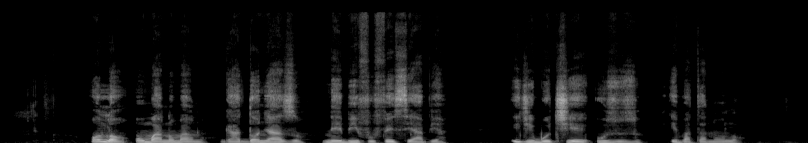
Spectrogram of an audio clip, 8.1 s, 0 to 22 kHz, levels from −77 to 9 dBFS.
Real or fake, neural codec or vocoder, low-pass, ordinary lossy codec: real; none; none; none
